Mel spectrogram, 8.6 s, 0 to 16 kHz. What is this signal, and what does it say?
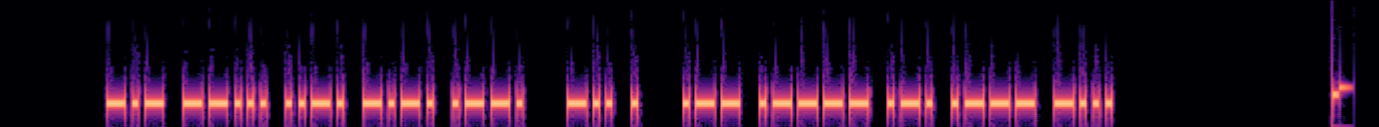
Morse code, heard as a keyed tone, about 30 wpm, 700 Hz. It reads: K7FCP DE W1RJB
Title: USA Callsign DE Callsign - 5 Characters - 30wpm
